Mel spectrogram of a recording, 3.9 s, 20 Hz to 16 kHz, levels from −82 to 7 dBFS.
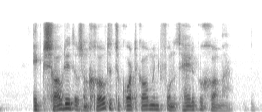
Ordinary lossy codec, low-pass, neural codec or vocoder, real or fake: MP3, 64 kbps; 7.2 kHz; codec, 16 kHz, 0.8 kbps, ZipCodec; fake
